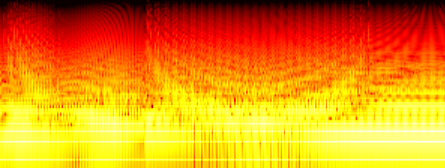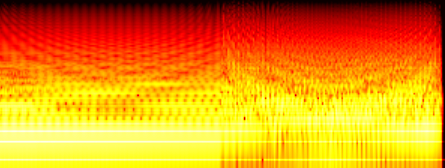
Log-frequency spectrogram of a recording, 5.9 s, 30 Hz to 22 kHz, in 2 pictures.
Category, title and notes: Sound effects > Experimental
Analog Bass, Sweeps, and FX-100
vintage, oneshot, basses, pad, fx, retro, sfx, machine, effect, electronic, analogue, synth, trippy, sci-fi, bassy, alien, snythesizer, scifi, mechanical, weird, bass, analog, dark, robotic, complex, sweep, korg, robot, sample, electro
